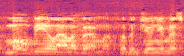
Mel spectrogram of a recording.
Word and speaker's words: Mobile: I was down in Mobile, have to say it right, Mobile, Alabama, for the Junior Miss pageant last evening.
